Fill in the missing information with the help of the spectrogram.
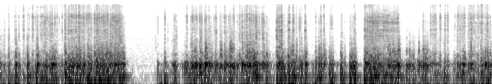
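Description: Long nails on both hands tap and scratch fast on the metal mesh grille of a black, uncovered microphone. The result is a dense, rapid stream of muffled, boomy thumps and scraping rustles, heavy in the low end, with a brief lull near the one-and-a-half-second mark.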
